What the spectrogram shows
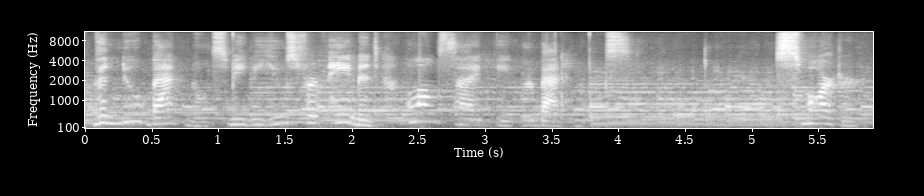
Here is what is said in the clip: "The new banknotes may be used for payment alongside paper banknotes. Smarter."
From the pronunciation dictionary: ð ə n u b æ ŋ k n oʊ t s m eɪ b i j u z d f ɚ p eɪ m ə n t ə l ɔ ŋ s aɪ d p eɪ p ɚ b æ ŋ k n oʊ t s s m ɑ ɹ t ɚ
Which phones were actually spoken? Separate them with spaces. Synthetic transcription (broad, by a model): ð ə n u b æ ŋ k n oʊ t s m eɪ b i j u z d f ɚ p eɪ m ə n t ə l ɔ ŋ s aɪ d p eɪ p ɚ b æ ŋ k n oʊ t s s m ɑ ɹ t ɚ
